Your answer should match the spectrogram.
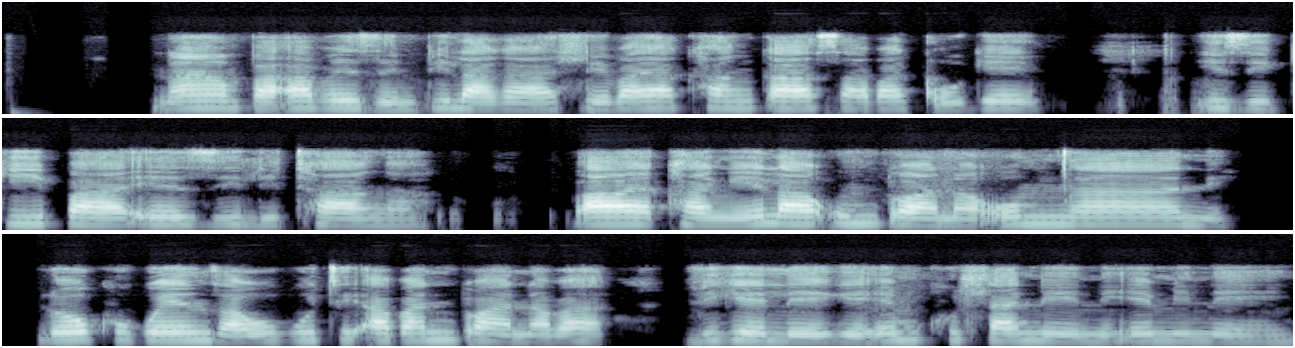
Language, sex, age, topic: North Ndebele, male, 36-49, health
